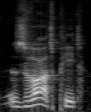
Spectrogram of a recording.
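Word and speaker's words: Zwarte Piet: It's pronounced as Zwart Pete.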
